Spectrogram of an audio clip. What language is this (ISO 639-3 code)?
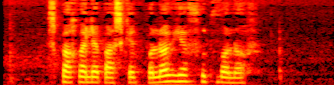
hye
